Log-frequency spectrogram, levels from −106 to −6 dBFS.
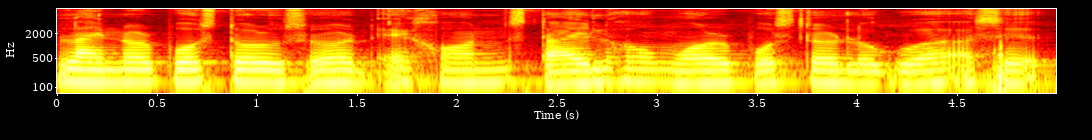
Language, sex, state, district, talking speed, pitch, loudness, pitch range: Assamese, male, Assam, Sonitpur, 145 wpm, 130 Hz, -19 LUFS, 125-135 Hz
